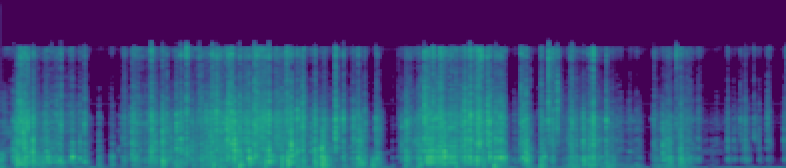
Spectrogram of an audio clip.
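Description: Plastic blister packaging and cardboard of an action figure crinkling and crackling as hands work it open, with short pauses, falling off near the end.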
